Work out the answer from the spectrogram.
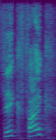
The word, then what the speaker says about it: Fike: with Dominic Fike.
